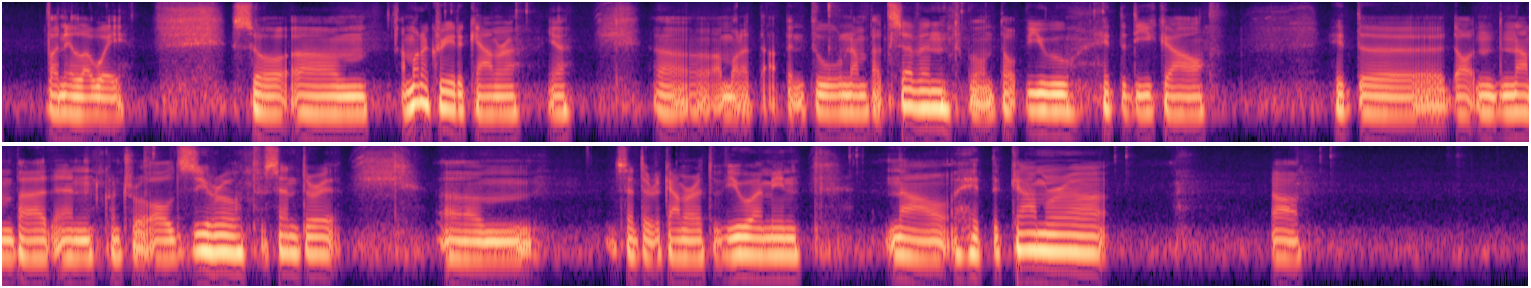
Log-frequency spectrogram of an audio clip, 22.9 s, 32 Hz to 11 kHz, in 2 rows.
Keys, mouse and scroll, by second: 0.3 middle drag, 0.8 shift+a, 3.8 click, 6.2 KP_7, 7.1 click, 8.1 click, 9.0 KP_Decimal, 12.5 ctrl+alt+KP_0, 21.3 click.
